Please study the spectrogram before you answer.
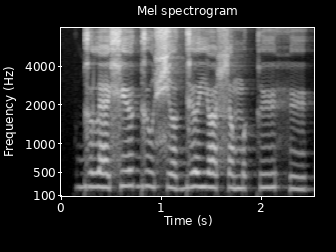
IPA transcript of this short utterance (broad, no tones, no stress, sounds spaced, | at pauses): ɡʲ u l ɛ xʲ ø ɡʲ u ɕ ə ɡʲ ə j œ ɬ ə m ə k y h y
